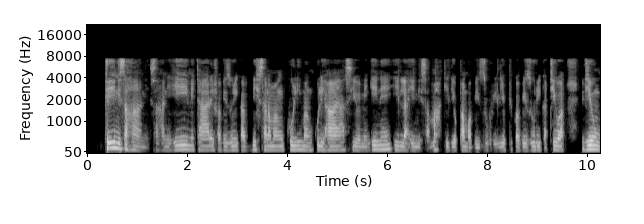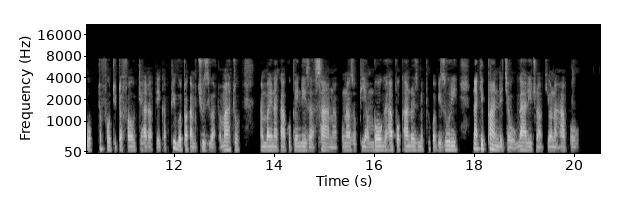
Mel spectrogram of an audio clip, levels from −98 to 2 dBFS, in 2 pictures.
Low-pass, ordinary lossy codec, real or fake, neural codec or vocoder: 7.2 kHz; AAC, 48 kbps; real; none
